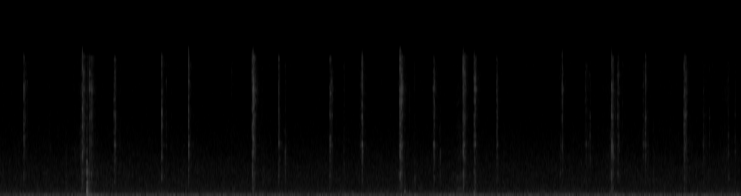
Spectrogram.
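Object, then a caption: Solid bar of soap worked with a metal roller cutter. A metal roller cutter tool scrapes a solid oval white soap bar held in the hand, producing shavings. Sharp, bright little clicks and ticks come in an irregular series, each dying away quickly. A steady low hum runs quietly underneath.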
